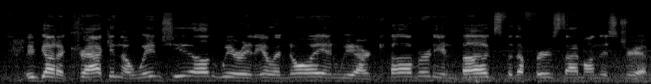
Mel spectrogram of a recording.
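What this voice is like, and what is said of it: Crumbly, rough, worn-out voice. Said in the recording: “how amazing my voice sounds ... got a little got a little crumble crumble going on there”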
